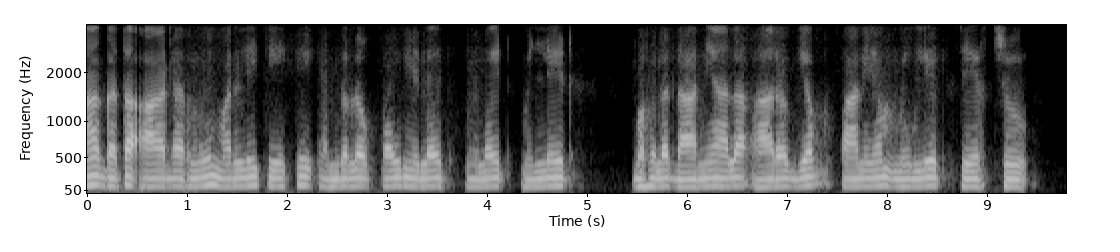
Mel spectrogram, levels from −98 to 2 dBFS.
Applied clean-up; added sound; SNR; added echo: neural mask model DeepFilterNet 3.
